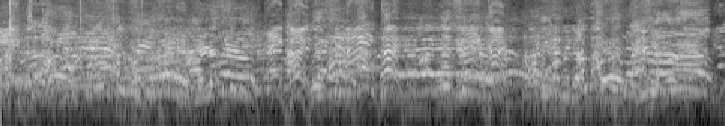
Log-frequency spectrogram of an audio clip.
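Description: A young man raps loudly and rhythmically close by.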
